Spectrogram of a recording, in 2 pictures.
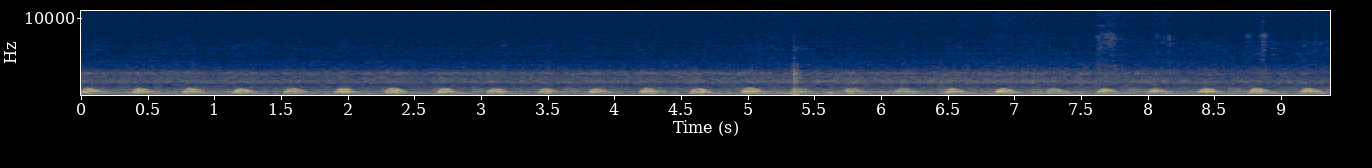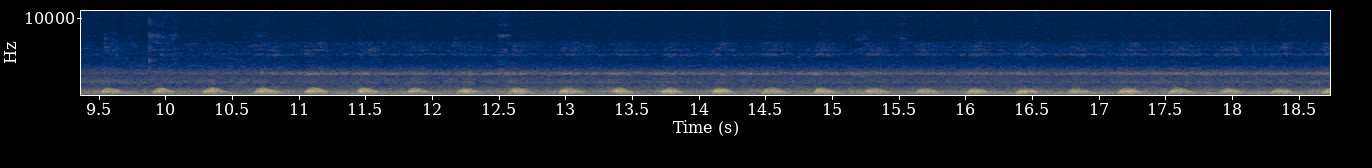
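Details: Fetal heartbeat on Doppler at almost 17 weeks pregnant: fast, regular whooshing pulses about 158 per minute over a steady hum; normal fetal heartbeat.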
